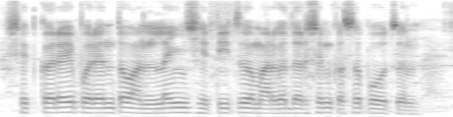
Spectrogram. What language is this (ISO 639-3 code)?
mar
